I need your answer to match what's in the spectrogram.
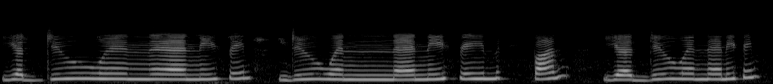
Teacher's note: We link together doing because we're going to drop the G. It ends with the sound n, the N sound.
